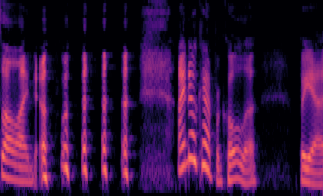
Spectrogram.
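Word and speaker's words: capicola: Which I'm pretty sure is, I think it's supposed to be Capricola. – Yes. – But it ends up being pronounced, and it sounds like gabagool.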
